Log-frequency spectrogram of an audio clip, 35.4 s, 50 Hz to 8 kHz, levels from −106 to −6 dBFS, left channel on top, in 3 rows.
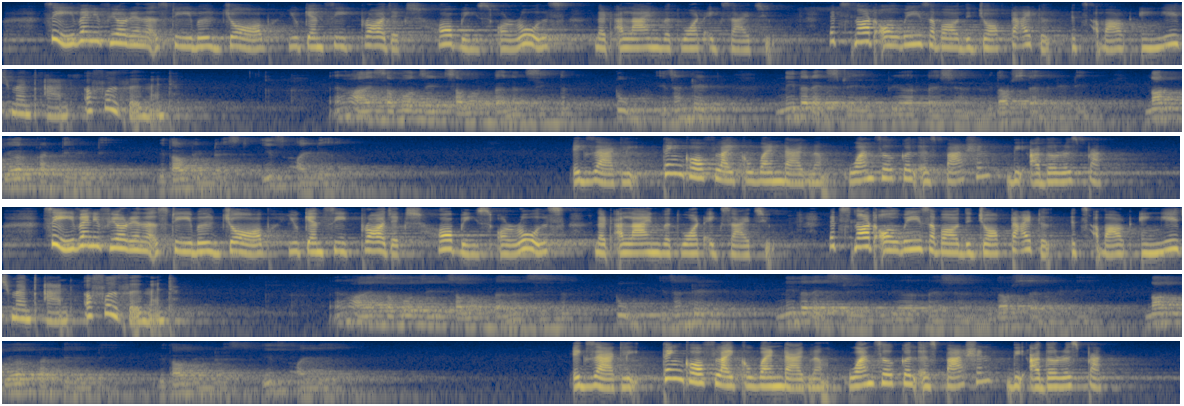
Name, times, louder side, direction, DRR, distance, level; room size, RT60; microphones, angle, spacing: voice 1, 0.1-5.6 5.9-7.7 8.4-10.5 10.9-13.4 29.3-34.7, right 5 dB, 65° right, 19 dB, 0.6 m, -31 dB
voice 2, 15.1-17.5 17.9-18.9 19.5-22.7 23.2-24.7 25.1-27.0, left 1 dB, 75° left, 3 dB, 3.3 m, -43 dB
26.0 x 19.0 x 7.2 m, 2.8 s
head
